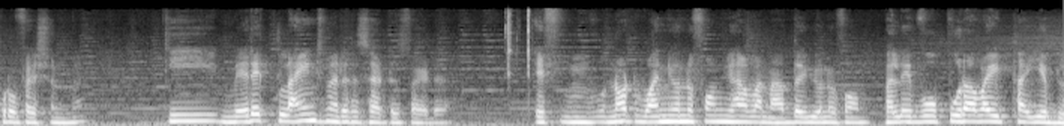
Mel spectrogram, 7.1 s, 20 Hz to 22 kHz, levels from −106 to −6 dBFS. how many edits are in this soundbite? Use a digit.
2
